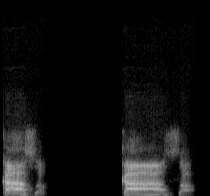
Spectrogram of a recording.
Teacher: o A em sílaba tônica, é o aberto mesmo. Quando ele não está em sílaba tônica, ele pode ser mais fechado.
